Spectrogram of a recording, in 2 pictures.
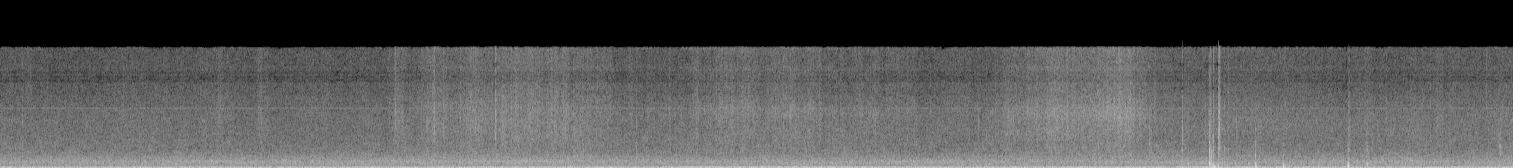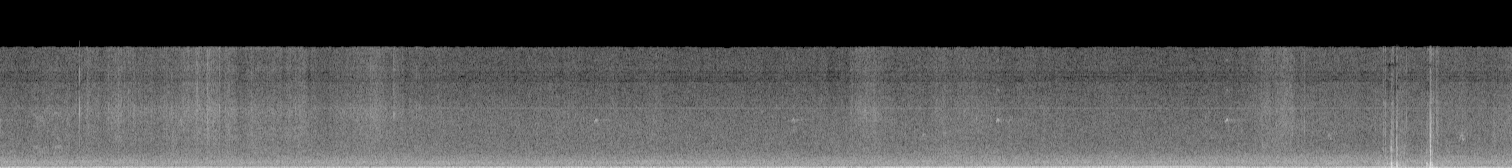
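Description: A person blowing long breaths into a broom sedge tinder bundle to bring a char ember to flame, over a steady low rumble. A few sharp clicks come about twelve seconds in and again near the end.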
